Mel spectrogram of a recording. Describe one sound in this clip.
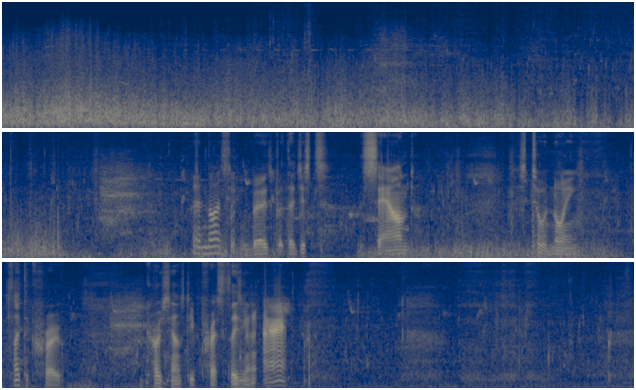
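Small waves lap gently on open water.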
